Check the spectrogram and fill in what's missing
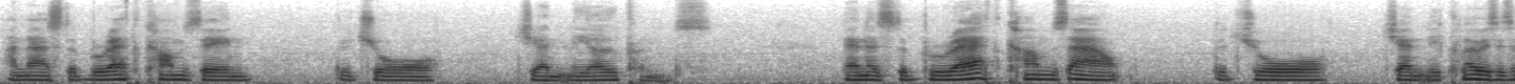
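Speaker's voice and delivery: gentle voice timed to the breath; guided meditation. Acted. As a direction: lull them through each breath. Paces jaw to breath.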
